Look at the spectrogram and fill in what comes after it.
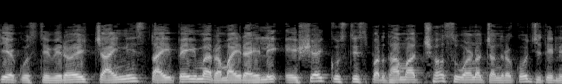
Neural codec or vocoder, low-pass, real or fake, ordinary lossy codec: none; 7.2 kHz; real; none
